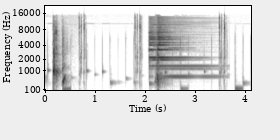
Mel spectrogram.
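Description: Cartoon sound effects for an animated logo and subscribe outro: a few sharp hits, then a run of short pops and plops, then a bright bell-like ding about two seconds in that rings on and fades. Another hit comes just before the end.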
